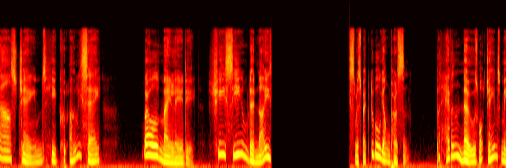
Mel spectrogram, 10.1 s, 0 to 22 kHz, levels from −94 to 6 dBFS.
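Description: A playback stall at 5.42 s cuts this speech recording to silence until 7.00 s, a gap of about 1.57 s, most likely because the player ran out of buffered data or its audio thread was blocked, after which the sound resumes where it left off. Time-compressed catch-up follows from 7.00 s to 10.00 s: the speech runs at 1.5 times normal speed but keeps its natural pitch, as the player trims and cross-fades small slices to clear the backlog.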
